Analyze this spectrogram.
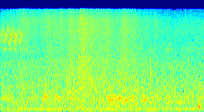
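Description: Hay and straw rustle and scatter as a gorilla throws them.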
